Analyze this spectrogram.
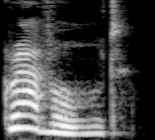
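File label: "gravelled", British English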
